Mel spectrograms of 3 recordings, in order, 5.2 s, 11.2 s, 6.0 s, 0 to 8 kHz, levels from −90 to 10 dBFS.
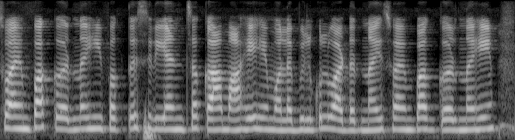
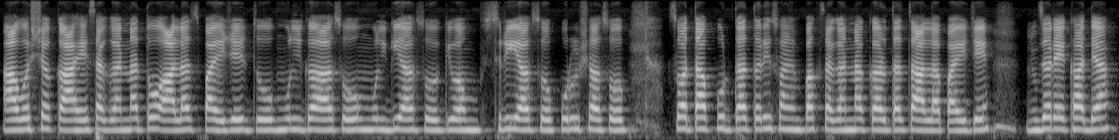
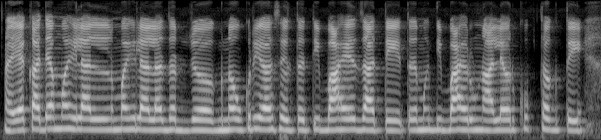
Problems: none marked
